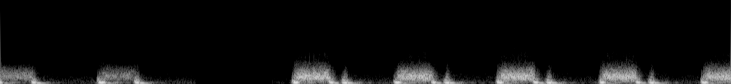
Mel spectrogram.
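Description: Regular heartbeat near 60 a minute, with a long blowing murmur filling each systole and an extra low sound after the second beat: chronic mitral regurgitation with S3.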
